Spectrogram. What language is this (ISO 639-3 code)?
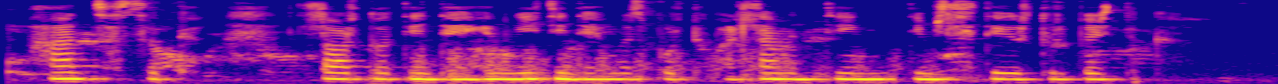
mon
